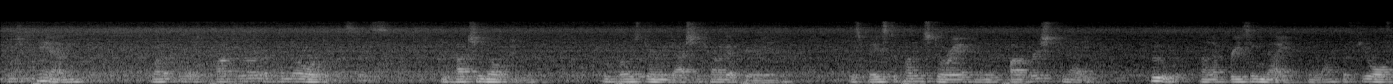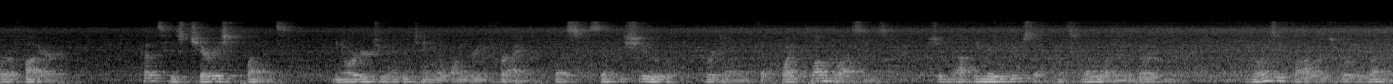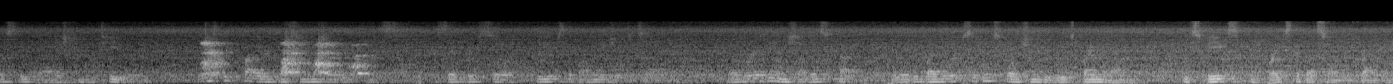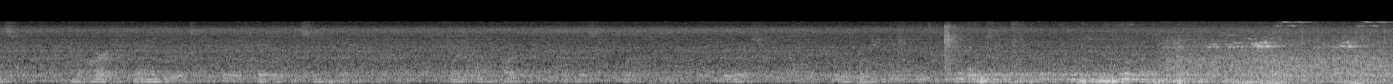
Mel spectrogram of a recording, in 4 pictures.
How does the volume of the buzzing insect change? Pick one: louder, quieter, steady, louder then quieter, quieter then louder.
louder.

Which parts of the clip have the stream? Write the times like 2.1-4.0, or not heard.
0.0-55.6.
